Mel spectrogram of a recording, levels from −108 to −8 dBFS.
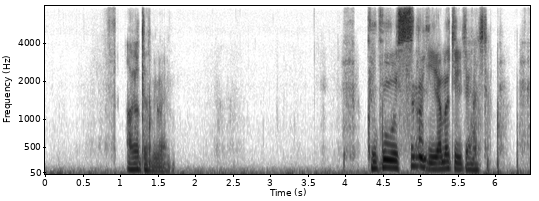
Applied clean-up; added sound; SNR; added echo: neural diffusion model UNIVERSE++.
